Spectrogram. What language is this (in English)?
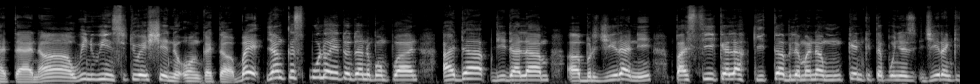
Malay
